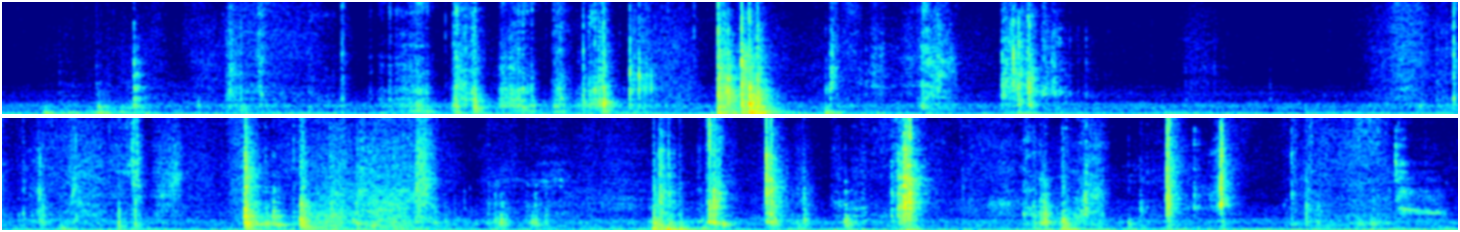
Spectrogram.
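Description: A die cutting machine runs paper through shaker dies, giving a series of faint scraping rubs and a few sharp clicks and clunks spread irregularly across a quiet room.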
